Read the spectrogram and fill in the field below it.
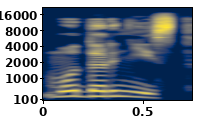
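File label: "модернист", Komi, female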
